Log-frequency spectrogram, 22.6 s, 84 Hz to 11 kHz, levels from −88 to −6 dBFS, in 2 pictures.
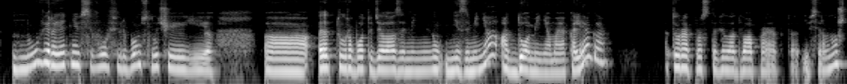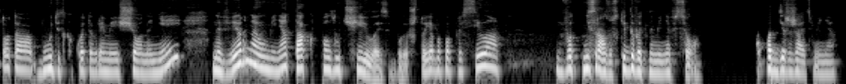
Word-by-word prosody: Ну, 210 +7 0
вероятнее 260 -2 +4
всего 235 -2 -3
ф 235 +2 -13
в 215 - -5
любом 220 +5 -2
случае, 200 - -1 0.6
а. 180 -1 +3 0.3
Эту 215 0 +5
работу 200 0 +1
делала 195 +1 +4
за 185 -1 -3
мень 180 0 -3
ну, 195 0 -1
не 185 +1 0
за 180 0 -2
меня, 200 - 0
а 210 - +2
до 190 +3 +5
меня 165 -2 -3
моя 165 0 -3
коллега, 300 - 0 0.8
которая 220 -2 +1
просто 205 -1 -6
вела 190 0 -1
2 185 0 0
проекта, 185 0 -8
и - - -7
всё - - -8
равно 220 +8 -1
что-то 205 -9 -2
будет 185 +2 -1
какое-то 180 -1 -4
время 170 0 -2
еще 170 +1 -2
на 155 0 -4
ней. 260 - 0 0.4
Наверное, 230 - +4
у 220 - +4
меня 190 +4 0
так 210 -3 +3
получилось 190 -5 -1
бы, - - -9
что - - -6
я 190 - +2
бы 190 0 -4
попросила 190 +4 0 0.7
вот 200 +3 -1
не 205 +1 +4
сразу 170 -6 +3
скидывать 180 +1 +1
на - - -1
меня 160 +1 -2
всё, - - -6 0.7
а - - -10
поддержать 170 -5 +1
меня. 150 0 -8
195 Hz, 150 wpm, -23 LUFS, 180-215 Hz, 0.8 s, Эту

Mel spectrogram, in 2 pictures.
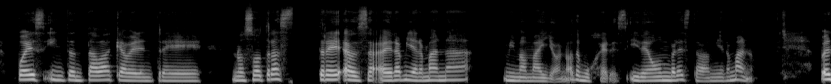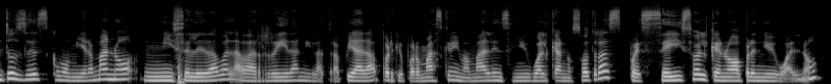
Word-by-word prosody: pues 225 +5 +3
intentaba 200 -2 -1
que, 195 - -2
a - - +1
ver, 175 -1 0
entre 165 -1 -5 0.3
nosotras 210 +5 -1 0.2
3 220 0 +4
o 200 - +4
sea, 190 +2 -2
era 200 +2 +2
mi 205 -2 -1
hermana, 195 +3 -2 0.3
mi 185 -2 -3
mamá 160 -2 -3
y - - -4
yo, - - -8
¿no?, - - -6
de 210 - -2
mujeres. 170 -3 -7
Y 185 - -3
de 175 0 -1
hombres, 185 +3 0
estaba 160 -6 -7
mi 170 +1 -8
hermano. 200 +7 -5 0.6
Pe - - +4
entonces, 235 0 +3
como 195 -6 -3
mi 170 0 -2
hermano 235 +6 +2
ni 185 -1 +3
se 185 - +2
le 175 0 +4
daba 195 +6 +3
la - - 0
barrida 170 +2 -1
ni 180 -2 -5
la - - -7
trapeada, 175 0 +1
porque 170 -4 -1
por 150 -1 -2
más 170 +1 0
que 210 - -6
mi 195 - -1
mamá 165 +2 -1
le 180 - -1
enseñó 165 -2 -4
igual 170 0 -1
que 170 - +2
a - - 0
nosotras, 230 - 0
pues 170 -4 +1
se 185 -1 +3
hizo 195 +5 +2
el 230 -2 +4
que 185 -2 +4
no 175 0 +4
aprendió 170 -1 +2
igual, 160 +8 -2
¿no? 300 +4 -2
185 Hz, 220 wpm, -24 LUFS, 170-210 Hz, 0.6 s, 3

